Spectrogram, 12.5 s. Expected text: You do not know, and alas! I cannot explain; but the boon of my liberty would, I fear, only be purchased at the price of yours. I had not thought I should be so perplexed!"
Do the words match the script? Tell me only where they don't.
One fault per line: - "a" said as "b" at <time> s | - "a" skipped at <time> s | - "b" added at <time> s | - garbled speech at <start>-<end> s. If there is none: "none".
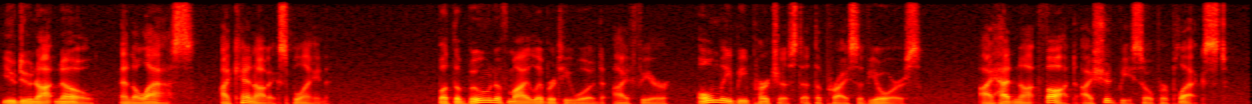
none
